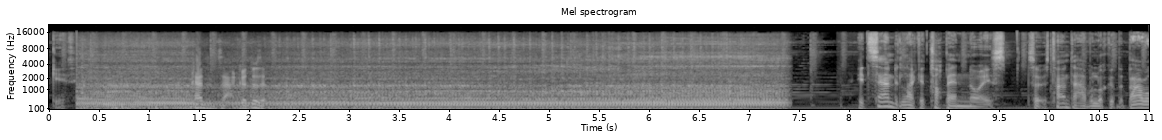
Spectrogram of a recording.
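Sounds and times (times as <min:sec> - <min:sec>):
motorcycle engine running: 0:00.3 - 0:07.5.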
